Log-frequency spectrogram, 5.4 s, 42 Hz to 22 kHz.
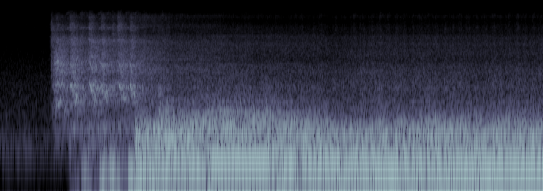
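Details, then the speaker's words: Suzuki SV650S V-twin started cold with three intake ports blocked off, being warmed up for carburetor synchronization. Quick crank, catches at once, then a firm, even idle with no misses or lumps: normal cold idle. "oh it sounds so good"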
